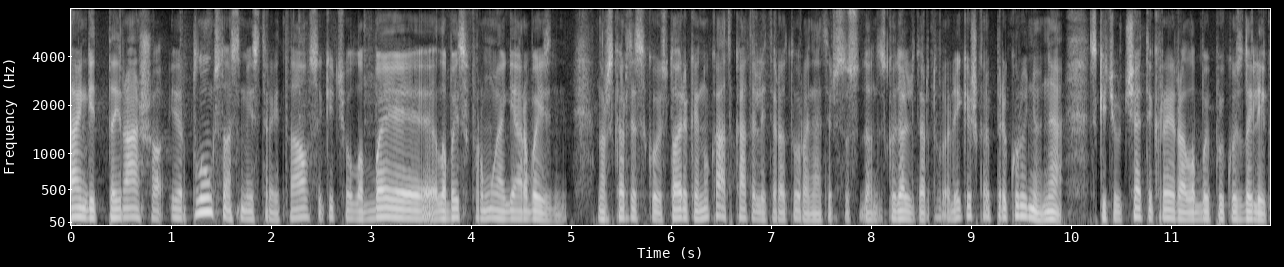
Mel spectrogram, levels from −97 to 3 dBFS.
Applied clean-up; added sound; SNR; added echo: none; none; none; none.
